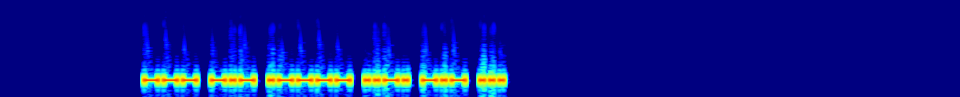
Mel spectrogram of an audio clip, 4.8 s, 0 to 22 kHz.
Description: Morse code, heard as a keyed tone, about 47 wpm, 700 Hz. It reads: OK1FKS
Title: DXCC-100 Call Signs - 6 Characters - Repeated 2x - 50wpm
